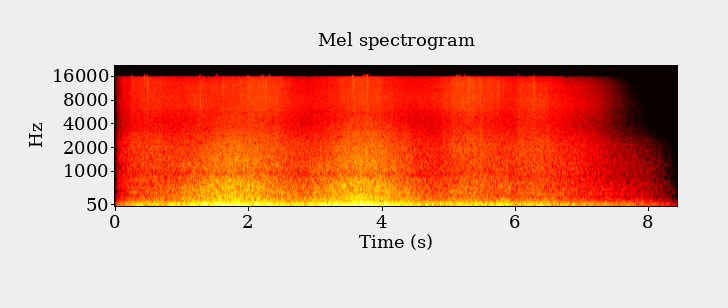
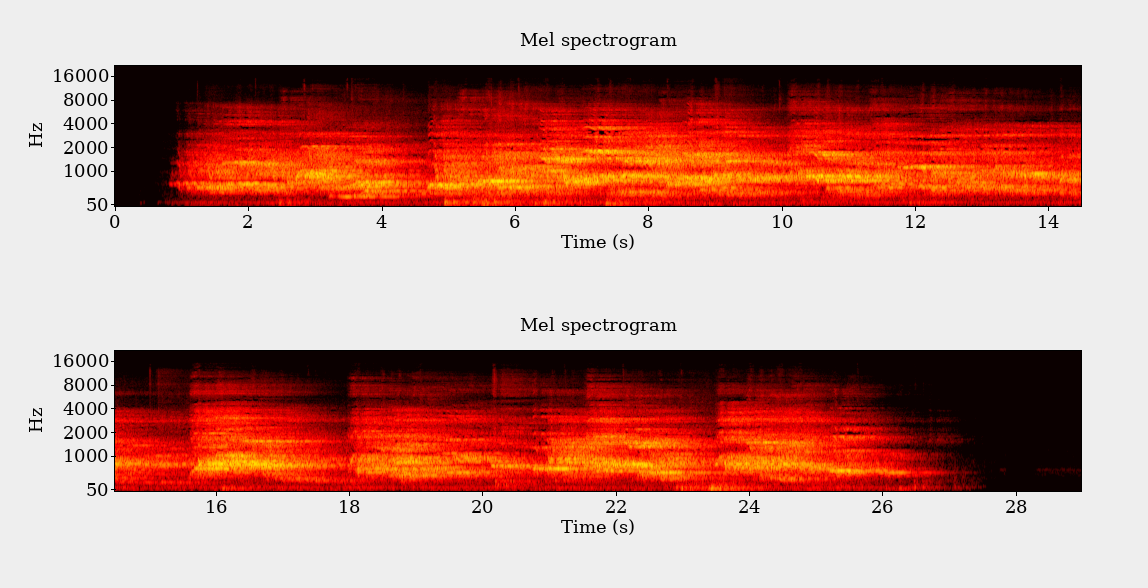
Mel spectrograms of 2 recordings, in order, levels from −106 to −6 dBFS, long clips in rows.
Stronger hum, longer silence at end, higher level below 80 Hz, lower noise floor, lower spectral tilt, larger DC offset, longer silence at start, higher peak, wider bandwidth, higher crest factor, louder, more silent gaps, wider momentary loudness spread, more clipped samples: neither; second, 0.7 s vs 2.3 s; first, -30 dBFS vs -74 dBFS; second, -61 dBFS vs under -90 dBFS; first, -5 dB/octave vs -3 dB/octave; neither; second, 0.05 s vs 0.9 s; first, -8 dBFS vs -26 dBFS; first, 17 kHz vs 13.5 kHz; about the same, 20 dB vs 16 dB; first, -30 LUFS vs -41 LUFS; neither; first, 16 LU vs 12 LU; neither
